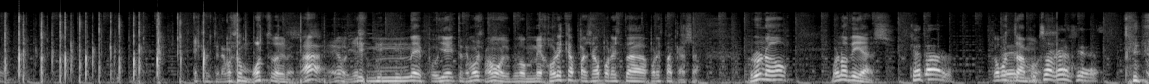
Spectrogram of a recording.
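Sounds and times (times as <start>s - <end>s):
audience applause: 0.0s - 3.6s
laughter: 2.0s - 4.3s, 11.2s - 11.4s
speech: 2.0s - 11.4s.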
